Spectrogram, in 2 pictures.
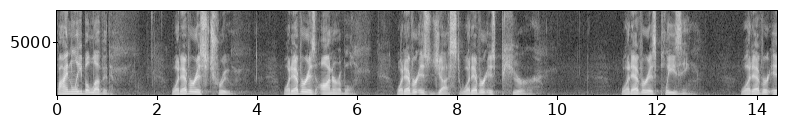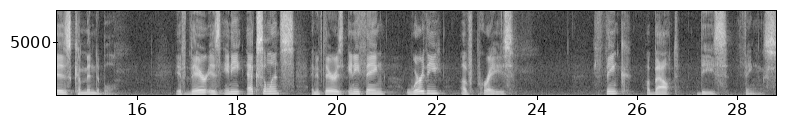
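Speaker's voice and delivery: very slow reading with long pauses.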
